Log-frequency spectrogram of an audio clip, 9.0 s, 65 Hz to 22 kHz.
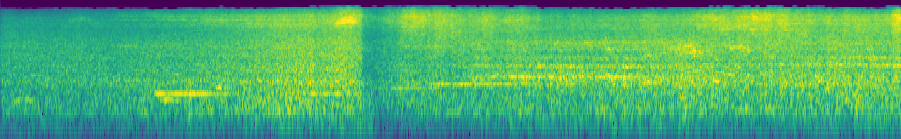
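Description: Keihan 3000-series electric train running alongside the platform close by: steady rail and wheel noise that grows louder about one and a half seconds in, with faint whining tones over the rumble.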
